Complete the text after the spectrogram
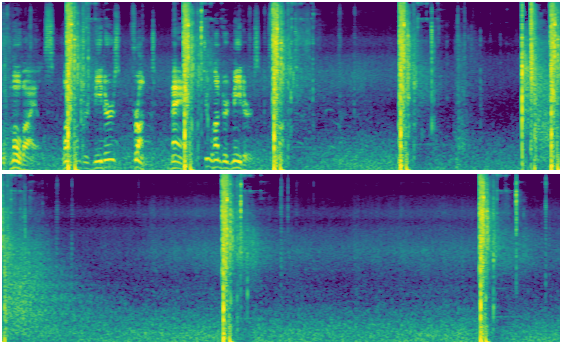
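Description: Rifle shots crack loudly, one at a time, with a short echo.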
